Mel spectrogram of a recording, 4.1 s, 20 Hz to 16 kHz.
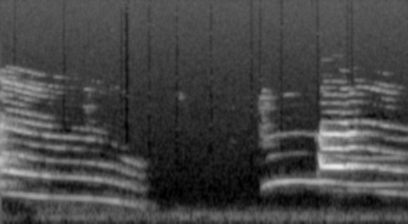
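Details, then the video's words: Two cats meowing very loudly: a long, falling, nasal wail fades out, then after a pause a second drawn-out cry starts low, jumps higher and slowly sinks, with a faint low hum behind. "2 tenor cats in concert | Meowing very loudly"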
